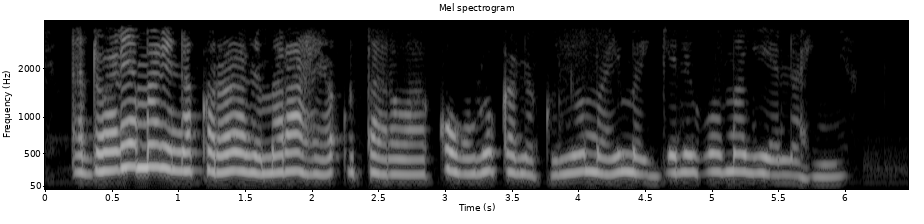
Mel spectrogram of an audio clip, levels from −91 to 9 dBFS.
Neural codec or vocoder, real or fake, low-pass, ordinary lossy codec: none; real; 3.6 kHz; none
